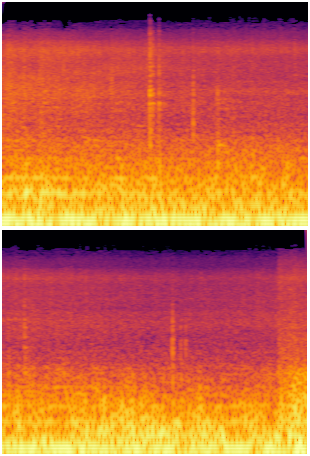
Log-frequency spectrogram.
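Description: Wind rumbles steadily against the microphone.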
